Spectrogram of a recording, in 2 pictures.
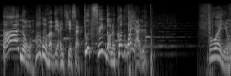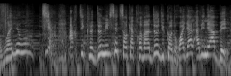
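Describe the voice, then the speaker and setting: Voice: mid-range voice, very animated, moderate pace, music in the background, close to an everyday voice. An actor playing a cowardly, easily humiliated king in a French children's cartoon, panicky and huffy. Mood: huffy, indignant.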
